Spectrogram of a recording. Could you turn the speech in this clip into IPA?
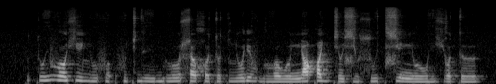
tʷ i̤ v o ç i ʎ ṳ f o̤ ʔ f ṳ c dʱ i̤ bʱ u ɬ ʌ χʷ ɯ t u t ʎ u ɾʲ o v ɡʱ o w u ɲ ʌ qʷ ɯ ʎ c ɯ ɕ i̤ sʷ i̤ t ɕ i ɲ u w i̤ ç o t ɯ

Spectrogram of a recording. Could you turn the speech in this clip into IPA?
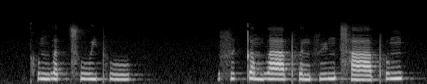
kʰ ʊ˧ ŋ w ɐ˥ t̚ t͡sʰ uː˨˧ j pʰ uː˨ | f ɪ˨˥ k̚ t̪ ɐ˨˧ m w aː˨˥ pʰ ɵ˨ n f yː˥ ŋ t͡sʰ aː˨˧ pʰ ʊ˥ ŋ

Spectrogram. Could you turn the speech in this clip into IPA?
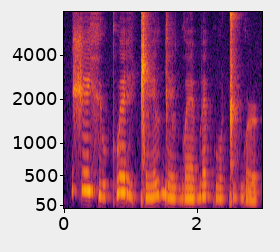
ʃ e˦ xʲ u˨ kʷʼ ɛ˦ ɾ e̤˨ ǁ e˨˦ l ɡ e˨ l ɡʷ ɛ˨ b ɛ˦ kʷ o˨ ǁ ṳ˦ ɡʷ ə˞˨

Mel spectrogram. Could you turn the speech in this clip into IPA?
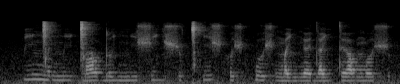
k͡p i ŋ͡ǀ ɪ ŋ͡m i ɡ͡ǀ a lˠ d o ʎ ŋ i ʃ i ʎ ʃ ʊ ǀʰ i ʃ h ʊ ʃ k͡p ʊ ʃ ŋ͡m a ʎ ŋ ɛ d a ʎ t ɪ lˠ ŋ͡m ʊ ʃ

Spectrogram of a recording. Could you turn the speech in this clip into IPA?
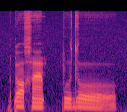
ɗ ɔ χ ã pː u d oː

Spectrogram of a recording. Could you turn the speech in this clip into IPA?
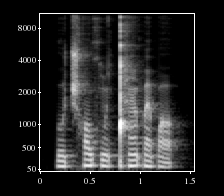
ʊ t͡ʃʰ ɒ xʷ æ̃ ǃʰ æ̃ p æ p ɑ

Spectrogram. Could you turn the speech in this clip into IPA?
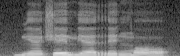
bʲ ɛ̃ː ʃ e mʲ ɛː r e ŋ͡m ɔː

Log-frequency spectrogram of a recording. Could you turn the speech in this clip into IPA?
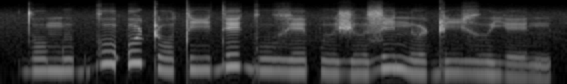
d̪ o˨ m ɯ˨ b ɡ o˦ ʔ o˦ ʈ o˨ t i˨ d̪ e˦ ɡ u˨ ɣ e˨ p ɯ˨ ʒ ɯ˨ z i˦ n ɯ˨ ɖ i˨ ɣ ɯ˨ j e˨ n

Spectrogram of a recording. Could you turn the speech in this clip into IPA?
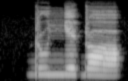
ɖ u ɲ e ɖ ɒ

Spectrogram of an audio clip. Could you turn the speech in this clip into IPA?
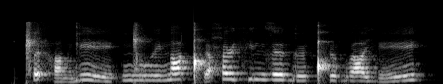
ǁ ə̰˥ h ɑ˩ n ɡ eː˥˩ | ŋ͡ǀ uː˧ ɪ̯ n ɑ˥ ǃʰ ə̰˧ ħ ə˞˥ fʲ u˥ n z əː˥ ɡ ɵː˧ ǃʰ ɵ˧ ɡʷ ɑː˧ j eː˩˥

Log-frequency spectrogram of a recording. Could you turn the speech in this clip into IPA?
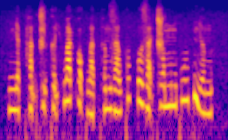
ɲ a˨˩ k̚ h a̰˧˨ n t͡ɕ ɨ̰˧˨ ə̯ k ə̰˧˨ j h w a˦˥ k̚ ɣ ɔ̰˧˨ k w a˨˩ t̚ h ə˧ m z a˨˦ w k o˦˥ k̚ ʔ o˧ z a̰˧˨ j t͡ɕ ɔ˧ m ə˧ m k w u˦˥ p̚ ɲ ə˧ m

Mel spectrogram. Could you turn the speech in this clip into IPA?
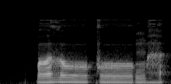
k͡p ʊ ð uː k uː ŋ͡m ə̤

